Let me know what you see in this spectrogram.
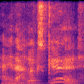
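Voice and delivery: very high, startled, surprised tone. Turning a christmas pudding out onto a plate, surprised. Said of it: "I don't know why I sound surprised".

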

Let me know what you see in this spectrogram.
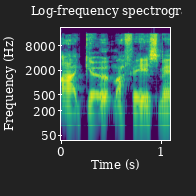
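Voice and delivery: ordinary talk

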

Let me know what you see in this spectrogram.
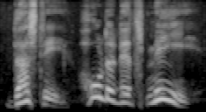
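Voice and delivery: composed, cool, quiet, calm voice. In the dark, a figure stops Dusty from swinging, in a cool, quiet voice. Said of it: "a cool, quiet voice said".

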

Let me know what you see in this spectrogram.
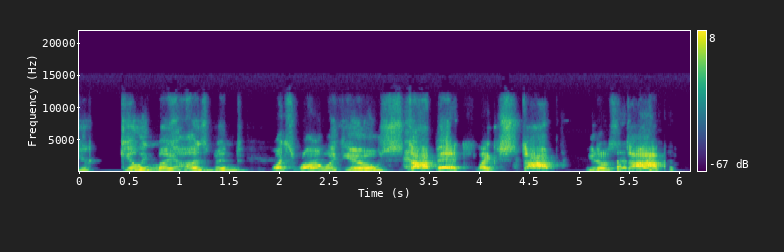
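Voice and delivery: put-on, very high, furious, livid scolding tone. Retelling how the writing partner's wife confronted him: imitating a livid wife. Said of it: "she was livid".

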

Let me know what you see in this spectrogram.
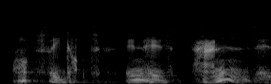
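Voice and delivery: slow, drawn-out, hissing creature voice. Reading the story aloud, voicing Gollum in his scene with Bilbo: Gollum's hissing whisper. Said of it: "a small, slimy creature. ... up came [name] and whispered and hissed. ... he hissed".

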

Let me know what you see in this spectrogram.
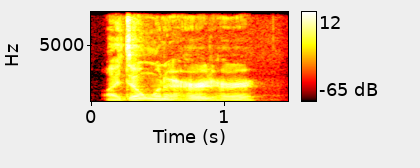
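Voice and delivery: plain reading voice

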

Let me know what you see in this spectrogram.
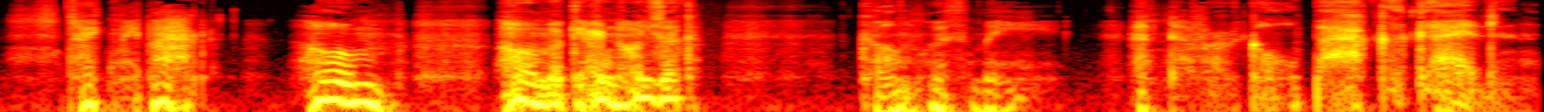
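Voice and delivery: slow, horrified whisper. A woman speaks to a man before he can say a word: horrified whisper. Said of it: "she whispered with a look of horror".

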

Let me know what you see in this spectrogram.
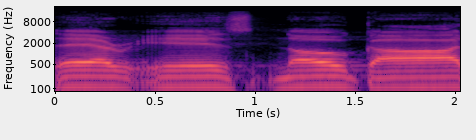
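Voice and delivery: very deep synthesized robotic computer voice. Describing a man whose computer talked for him, the speaker is imitating a computer speech voice. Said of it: "he'd talk like this".

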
